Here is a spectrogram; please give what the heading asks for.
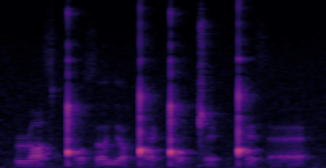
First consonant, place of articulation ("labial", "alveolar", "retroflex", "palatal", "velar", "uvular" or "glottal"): alveolar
